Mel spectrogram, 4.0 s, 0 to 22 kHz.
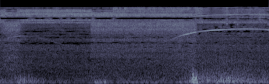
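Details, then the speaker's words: Class II interproximal cavity preparation for composite filling: high-pitched whine of dental drill with hissing water spray, rising in pitch as the bur penetrates the mesial pit to 1–1.5 mm depth for the initial punch cut; dental drill cutting tooth. "penetrate the meal pit to I depth of 1 to 1.5 mm for the initial punch cut"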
